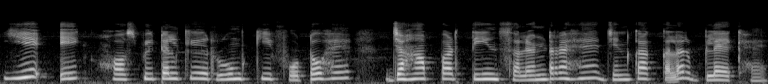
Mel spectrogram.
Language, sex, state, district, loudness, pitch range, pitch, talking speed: Hindi, female, Rajasthan, Jaipur, -18 LUFS, 230-265 Hz, 255 Hz, 135 wpm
